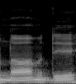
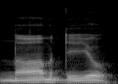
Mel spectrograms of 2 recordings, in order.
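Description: First: The second word ends on a plain 'e' sound. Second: The second word ends with a short 'o' sound. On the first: The speaker calls it wrong. "ਨਾਮ ਦੇ ਹੀ ਇਕੱਲਾ ਕਹਿ ਦਿੰਦੇ ਹਨ" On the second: The speaker calls it right. "ਨਾਮ ਦਿਓ ਇਹ ਪਾਠ ਹੈ"

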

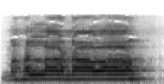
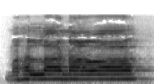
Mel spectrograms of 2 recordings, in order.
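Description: No difference in how they are said.

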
